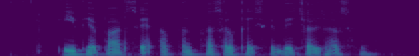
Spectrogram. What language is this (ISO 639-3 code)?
mag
